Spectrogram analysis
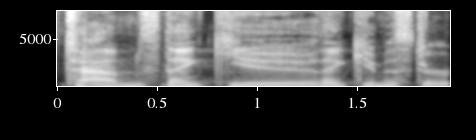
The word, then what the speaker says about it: Thames: It's not Thames. Is it Tom's? Tams? It is first soaked for 4 days in dark side chocolate stout from Woodstock's Upper Thames. It's Thames.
